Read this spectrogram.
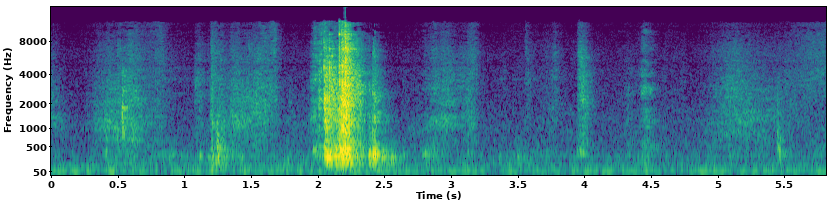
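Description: A sheet of paper rustles and flaps as it is lifted.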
